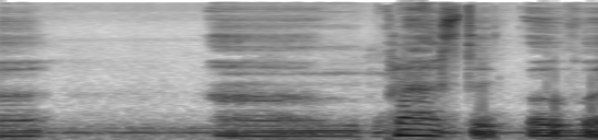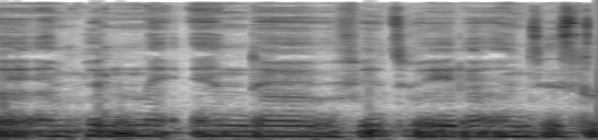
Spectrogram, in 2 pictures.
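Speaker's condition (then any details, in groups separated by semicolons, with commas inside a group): Cerebral palsy; from birth, left leg affected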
